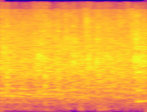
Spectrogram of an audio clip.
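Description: Applause from an evening audience at a live show, steady dense clapping filling the whole moment, close and fairly loud with no voices over it.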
